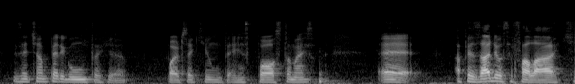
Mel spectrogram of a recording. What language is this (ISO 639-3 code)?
por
